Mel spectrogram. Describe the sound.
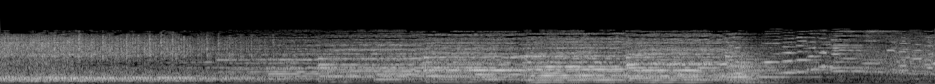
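A bus engine runs at a bus stop, a loud, steady idling rumble with a rattling, knocking vibration that continues without a break and with no voices over it.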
